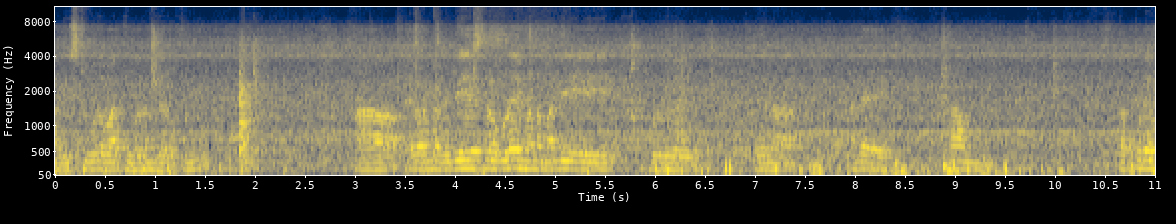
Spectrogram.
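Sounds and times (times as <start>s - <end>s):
man speaking: 0.0s - 1.6s, 3.0s - 9.4s, 10.6s - 11.0s
room noise hum: 0.0s - 11.0s.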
